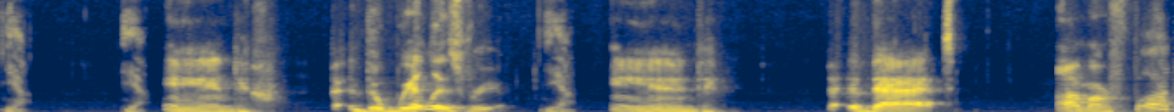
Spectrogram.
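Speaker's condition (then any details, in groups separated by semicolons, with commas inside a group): ALS; progressive, onset leg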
